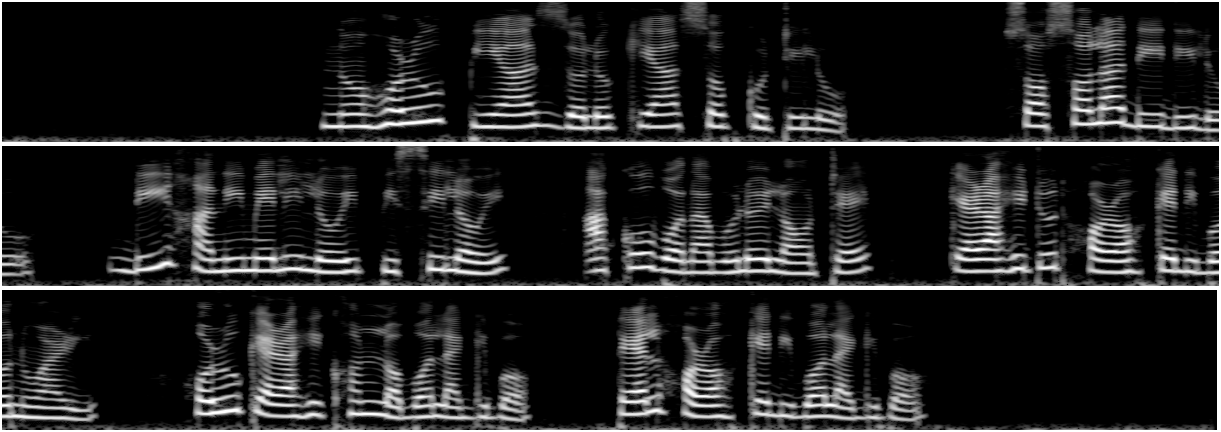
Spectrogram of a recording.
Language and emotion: Assamese, neutral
